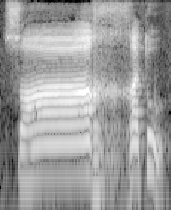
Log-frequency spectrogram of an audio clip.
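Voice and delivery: صَاخَّةُ with a long, doubled kha, very slow. Shown as a demonstration. Teacher drills the doubled kha for students. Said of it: "دیکھیے دو خا ہے".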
